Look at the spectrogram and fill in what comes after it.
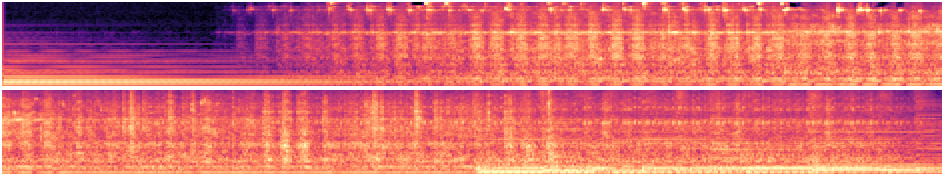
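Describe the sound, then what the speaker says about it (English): A power drill bores into a go-kart clutch puck, whirring steadily after a quiet start, a continuous high-pitched buzzing grind that shifts slightly in pitch partway through. "What about drilling out some of the material to lighten the clutch puck?"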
